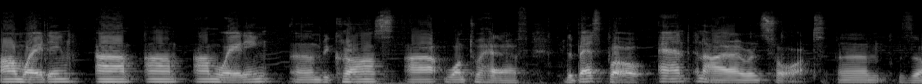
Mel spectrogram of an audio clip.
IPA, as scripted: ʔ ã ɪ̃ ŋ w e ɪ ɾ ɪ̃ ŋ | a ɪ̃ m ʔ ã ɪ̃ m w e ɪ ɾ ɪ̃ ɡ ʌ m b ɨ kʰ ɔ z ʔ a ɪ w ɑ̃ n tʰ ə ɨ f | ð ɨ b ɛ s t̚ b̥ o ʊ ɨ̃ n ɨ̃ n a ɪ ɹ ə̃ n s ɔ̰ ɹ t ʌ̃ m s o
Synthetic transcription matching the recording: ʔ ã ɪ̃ m w e ɪ ɾ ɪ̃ ŋ | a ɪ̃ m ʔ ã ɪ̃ m w e ɪ ɾ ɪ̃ ŋ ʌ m b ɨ kʰ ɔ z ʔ a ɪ w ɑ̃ n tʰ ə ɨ v | ð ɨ b ɛ s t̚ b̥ o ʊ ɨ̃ n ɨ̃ n a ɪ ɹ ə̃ n s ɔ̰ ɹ t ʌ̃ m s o

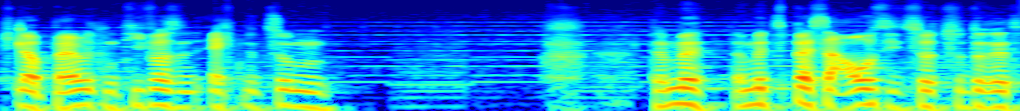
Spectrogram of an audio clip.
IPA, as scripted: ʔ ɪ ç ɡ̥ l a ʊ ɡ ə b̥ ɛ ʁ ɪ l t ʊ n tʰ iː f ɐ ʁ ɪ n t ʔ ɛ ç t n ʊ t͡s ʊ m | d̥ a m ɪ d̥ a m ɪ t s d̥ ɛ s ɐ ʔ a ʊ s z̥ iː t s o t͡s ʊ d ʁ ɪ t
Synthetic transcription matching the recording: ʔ ɪ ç ɡ̥ l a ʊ b ə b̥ ɛ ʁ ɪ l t ʊ n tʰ iː f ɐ z ɪ n t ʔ ɛ ç t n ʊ t͡s ʊ m | d̥ a m ɪ d̥ a m ɪ t s b̥ ɛ s ɐ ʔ a ʊ s z̥ iː t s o t͡s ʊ d ʁ ɪ t

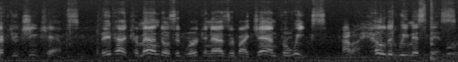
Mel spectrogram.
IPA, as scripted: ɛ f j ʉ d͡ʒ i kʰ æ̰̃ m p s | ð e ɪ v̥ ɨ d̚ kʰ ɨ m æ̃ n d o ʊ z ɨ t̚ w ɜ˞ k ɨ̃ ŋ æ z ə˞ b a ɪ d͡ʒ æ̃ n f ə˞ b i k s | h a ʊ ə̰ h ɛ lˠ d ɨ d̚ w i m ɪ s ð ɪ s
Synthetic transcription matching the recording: ɛ f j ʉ d͡ʒ i kʰ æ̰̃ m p s | ð e ɪ v̥ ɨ d̚ kʰ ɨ m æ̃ n d o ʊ z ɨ t̚ w ɜ˞ k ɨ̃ n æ z ə˞ b a ɪ d͡ʒ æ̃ n f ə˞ w i k s | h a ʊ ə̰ h ɛ lˠ d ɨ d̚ w i m ɪ s ð ɪ s

